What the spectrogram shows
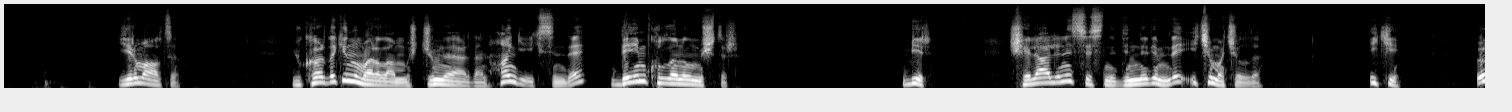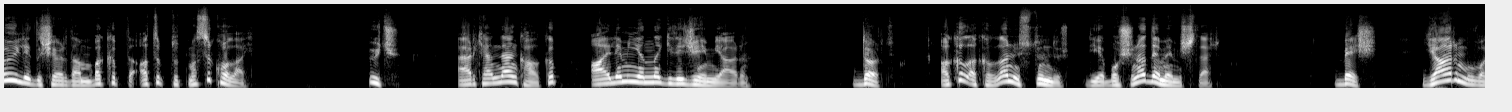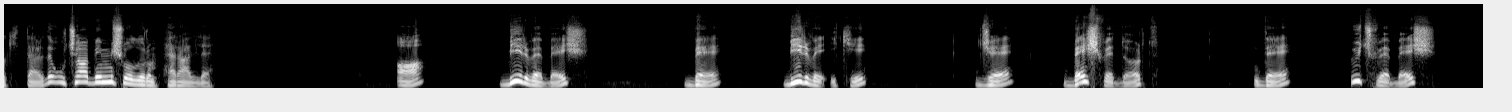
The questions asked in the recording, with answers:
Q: Yukarıdaki numaralanmış cümlelerden hangi ikisinde deyim kullanılmıştır?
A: Doğru cevap B, 1 ve 2.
